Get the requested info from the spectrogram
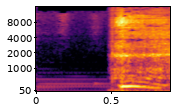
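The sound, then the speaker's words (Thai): A single strained, wheezy breath from a person on a long bench beside a pond in a public park begins halfway through, loud, with a breathy rush carrying a faint whistling tone, like a labored gasp or sigh. “ทำไมหายใจมันดังฟีฟีสงสัยเชื้อคงจะเข้าปอดละ”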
